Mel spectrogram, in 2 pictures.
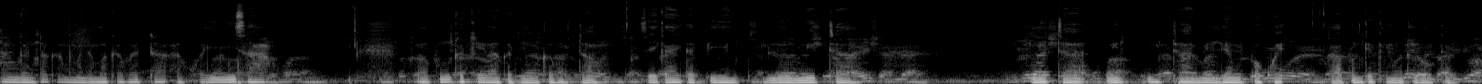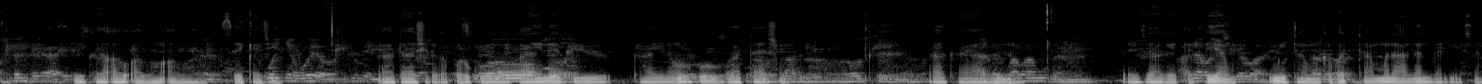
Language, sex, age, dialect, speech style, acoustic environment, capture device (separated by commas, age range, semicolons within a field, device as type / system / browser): Hausa, male, 25-34, Nigeria - Nigerian Standard, happy, people talking, mobile / Linux / Chrome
